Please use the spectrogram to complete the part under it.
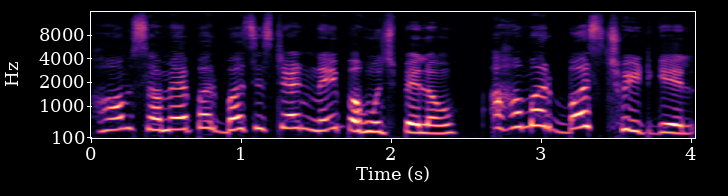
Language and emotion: Maithili, sad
